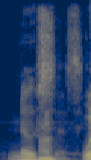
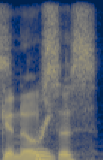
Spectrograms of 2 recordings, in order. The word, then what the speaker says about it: Gnosis: Gnosis. – With a silent with a G. – Yes. Gnosis.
